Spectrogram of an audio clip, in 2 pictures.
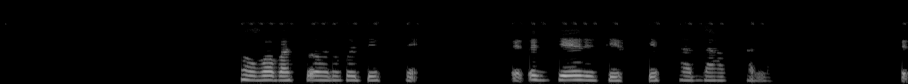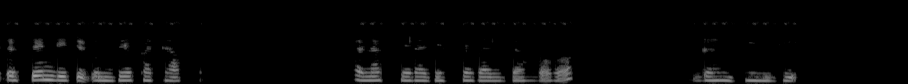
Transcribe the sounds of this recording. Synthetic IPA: tɔbabasonuɡɔdɛftɛ̰ | ɓɛɗɔd͡ʒɛɾidɛftɛkalːakala | ɓɛɗɔsenditiɗumbɛkatakɔ | ɗɔnaftɛɾadɛftɛɡand͡ʒambɔ̰ɡɔ̰ | ɡambindi

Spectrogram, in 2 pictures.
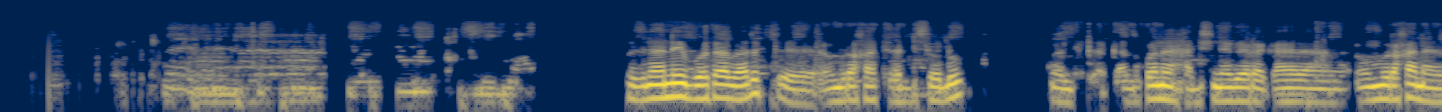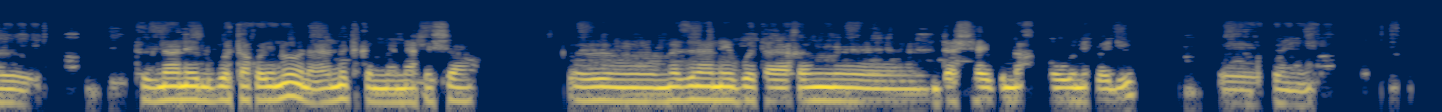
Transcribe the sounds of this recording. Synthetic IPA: mɐznanɐjbo̞t̪ʰamalɐt̪ʔɨmuɾɐxat̪ʰɨħɨd̪ɨsɐlːu | malt̪ʰɨt̪ʼɐkʼazɨxo̞nɐħad̪ːiʃnɐɡɐɾɐkʼaʔɨmuɾɐxanaβ | t̪ʰɨznanɐlubo̞t̪ʰakʰo̞jnunaβnːɐt̪kʰɐmnɐnːafɐʃa | mɐznanɐjbo̞t̪ʰakʰɐm | ɨnd̪aʃahjɡunːaxɨ̥xɐwːʊnifɐd̪iju | kʰo̞jnu

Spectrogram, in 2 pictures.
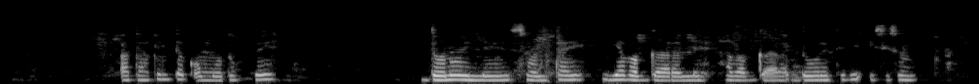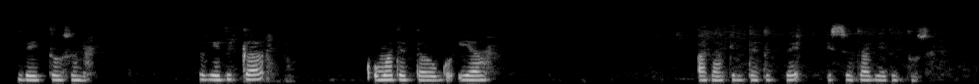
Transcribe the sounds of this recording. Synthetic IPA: ʔɐt̪aːkɪlt̪ːɐkʼɔmːɔt̪ʊpːɛ | d̪ɔnɔjnːɛsɐnt̪ːɐjjɐbɐɡːaːɾɐnːɛhɐβɐɡːaːɾɐd̪o̞ːɾɛt̪ːɪd̪ɪɪsːɪsɐn | be̞ːt̪ːo̞ːsɔnɐ | hɛɡe̞ːt̪̬ɪkːɐ | kʼʊmɐt̪ɛt̪ːɐwɡɔʔɪja | ʔɐt̪aːkɪlt̪ːɛt̪ʊpːɛ | ɪsːɔt̪ɐbe̞ːt̪ɛt̪ːoːsɔ̥nɐ

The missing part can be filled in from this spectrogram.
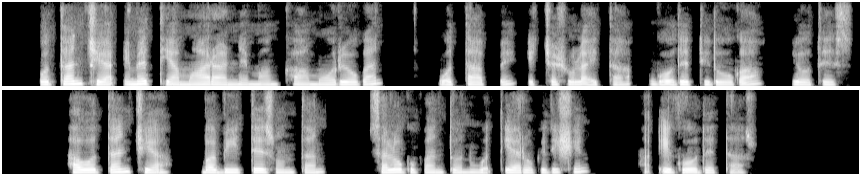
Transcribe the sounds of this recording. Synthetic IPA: wɔt̪ːɐnt͡ʃːɪjɐʔɪmɛt̪ːɪjɐmaːɾaːnːɛmɐŋkʰːaːmo̞ːɾɪjoːɡɐn | wɔt̪ːaːpːɛɪt͡ʃːɐʃʊlɐ̰jt̪ːaː | ɡo̰ːd̪ɛt̪ːɪd̪o̞ːɡaː | jo̞ːt̪ʰe̞ːs | hɐwɔt̪ːɐnt͡ʃːɪjɐ | bɐbiːt̪ːe̞ːsʊnt̪ːɐn | sɐlɔɡʊpɐnt̪ːɔnwɔt̪ʼːɪjɐɾɔɡɪd̪ɪʃɪn | hɐ̰ʔːɪɡo̰ːd̪ɛt̪ːaːsʊ̥

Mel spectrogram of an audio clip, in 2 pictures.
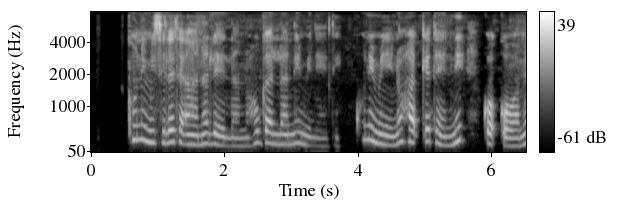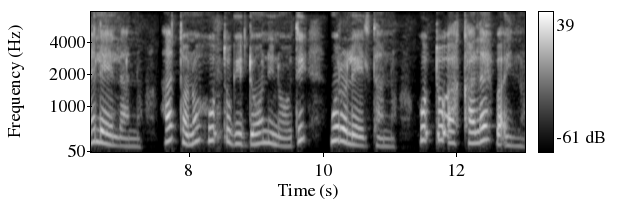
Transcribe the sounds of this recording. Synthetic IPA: kʊnɪmɪsɪlɛt̪ɛaːnɐle̞ːlːɐnːɔɦʊɡɐlːɐnːɪmɪne̞ːd̪ɪ | kʊnɪmɪnɪnɔhɐkʼːɛt̪ɛnːɪ | kʼɔkʼːɔwɐmɛle̞ːlːɐnːɔ | hɐt̪ːɔnɔhʊt̪ʼːʊɡɪd̪ːoːnːɪnoːt̪ɪ | mʊɾɔle̞ːlt̪ɐnːɔ | hʊt̪ʼːʊɐkʰːɐlɐjbɐ̰ʔɪnːɔ

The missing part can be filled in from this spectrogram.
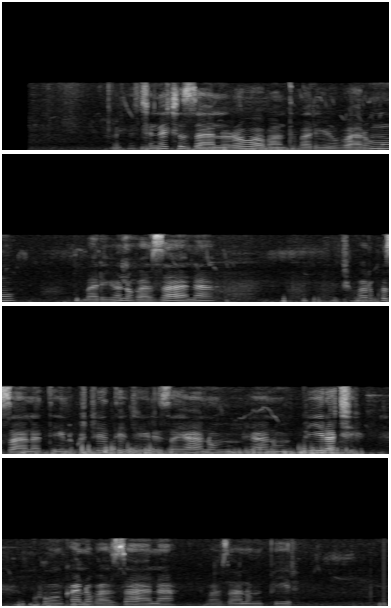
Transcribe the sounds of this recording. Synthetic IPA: ecine̞cizaːnuɾo̞aβaːntuβaɾijoβaɾimu | βaɾijo̞niβazaːna | ecoβaɾikuzaːnatiːndiku̥ce̞ːte̞ɟe̞ːɾezajnjaːnomupiːɾacikʰuːŋkaniβazaːna | niβazaːnoːmupiːɾa

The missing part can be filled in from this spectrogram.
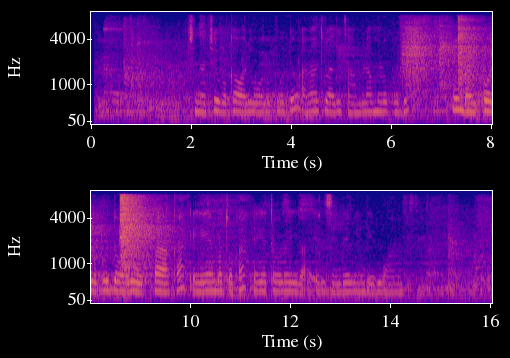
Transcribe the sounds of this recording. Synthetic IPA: cinociβuɡawaliwo̞ːluɡudo̞aβaːntuβalitʰaːmbulamuluɡud̪o̞ | kʰuːmbalikʰo̞ːluɡud̪ːo̞waliwe̞pːaːkʰae̞jemo̞tʰo̞kae̞je̞ːtːo̞ːlo̞iɾa̰ḛβiziːmbe̞ːβiːndieːβiwaːnba

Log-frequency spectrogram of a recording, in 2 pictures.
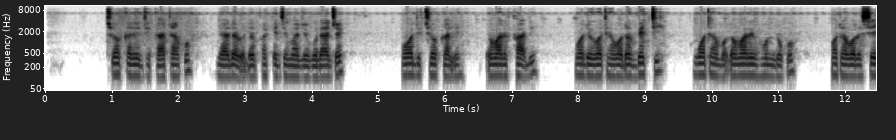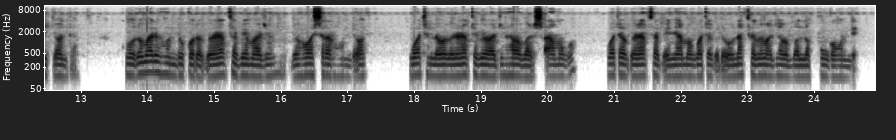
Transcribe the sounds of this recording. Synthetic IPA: t͡ʃɔkalidɛkatakɔ | dɛɗɔɓɛ̰ɗɔpakːed͡ʒimad͡ʒumɡudad͡ʒɔj | wodit͡ʃɔkalɛ | ɗɔmaɾifaɗi | wodiɡɔtɛabɔɗɔbetːi | ɡɔtaabɔ̰ɗɔmaɾiɦundukɔ | wɔtabɔɗɔsejkiɔnta̰ | kɔɗɔmaɾiɦundukɔɗɔɓɛ̰ɗɔnaftabɛmad͡ʒumɓɛɦɔsɛɾaɾhundɛ̰ɔn | ɡɔtalːabɔɓɛɗɔnaftabɛmad͡ʒumɦababalsa̰mɔɡɔ | ɡɔtaɔɓɛɔnaftaɓɛ̰ɲamaɡɔtaɓɛ̰ɗɔ̰naftabɛmad͡ʒumhababalːapːuŋɡɔhundɛ

